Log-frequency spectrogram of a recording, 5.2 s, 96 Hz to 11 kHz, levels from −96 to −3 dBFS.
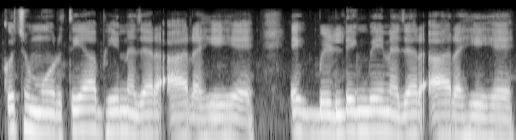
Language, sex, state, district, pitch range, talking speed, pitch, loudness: Hindi, male, Madhya Pradesh, Dhar, 110-130 Hz, 165 wpm, 115 Hz, -13 LUFS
